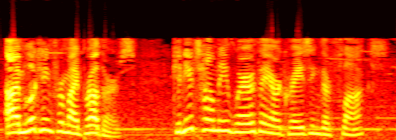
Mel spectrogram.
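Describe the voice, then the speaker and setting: Biblical teen dreamer: eager, expressive, fairly high, slightly dull sound. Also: male voice, normal speed. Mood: willing, searching. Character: earnest seventeen-year-old dreamer, favored son. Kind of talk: dramatized scripture audio acting. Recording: dull audio over background music.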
